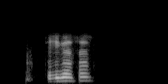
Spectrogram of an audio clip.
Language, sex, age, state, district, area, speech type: Hindi, male, 30-45, Uttar Pradesh, Varanasi, urban, conversation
